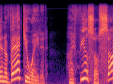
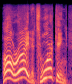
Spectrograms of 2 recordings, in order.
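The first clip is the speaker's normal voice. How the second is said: loud, higher-pitched cheer; excited cheer; 4 semitones higher, 4 dB louder than usual. Acted. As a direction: celebrate a first success. Attack starts working.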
